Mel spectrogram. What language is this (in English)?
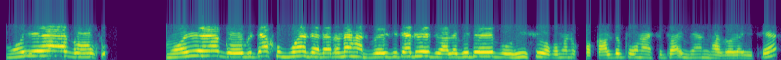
Assamese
